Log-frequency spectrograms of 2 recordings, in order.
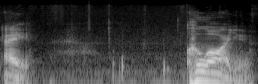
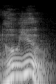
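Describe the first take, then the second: First: Gentle, caring ask; a father's caring question, unhurried; concerned, loving question. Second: Sharp, challenging "Who you?", pitched high; confrontational. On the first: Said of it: "loving, concerning, like". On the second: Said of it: "Not like". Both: Retold or imitated.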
